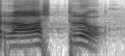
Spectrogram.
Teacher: उदाहरण के तौर पर देखिए, शब्द है राष्ट्र, ट्र पे ध्यान दो। ट्र बोलते समय रा की ध्वनि है और जिह्वा हमारी कंपन कर रही होगी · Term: पदेन रा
